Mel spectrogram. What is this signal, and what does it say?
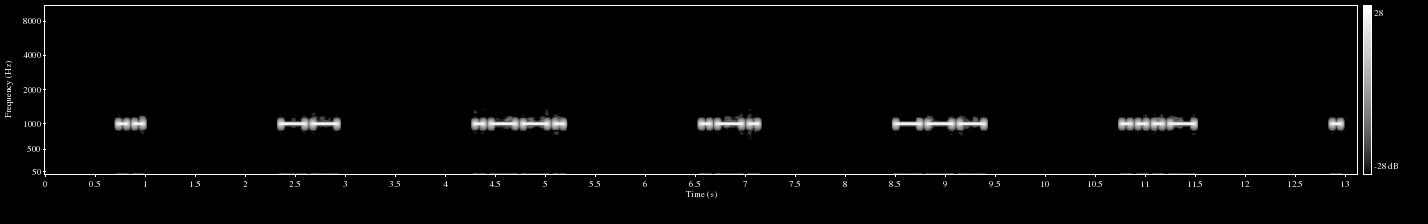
Morse code, heard as a keyed tone, about 15 wpm, spaced as for 5 wpm, 1000 Hz. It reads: IMPROVE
